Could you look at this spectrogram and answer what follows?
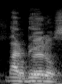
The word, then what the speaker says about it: barbeiros: From where you started, from doing a barber to Barbosos? That's how you say it? – Barbeiros. – Sorry. – Barbeiros.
